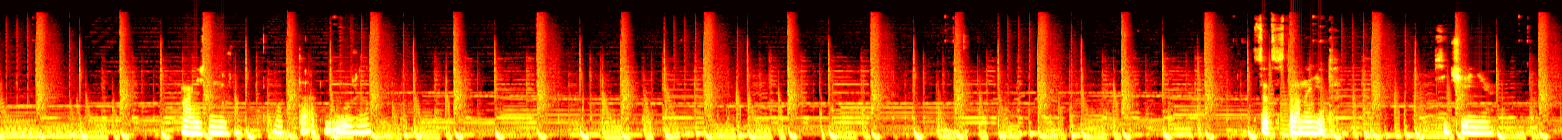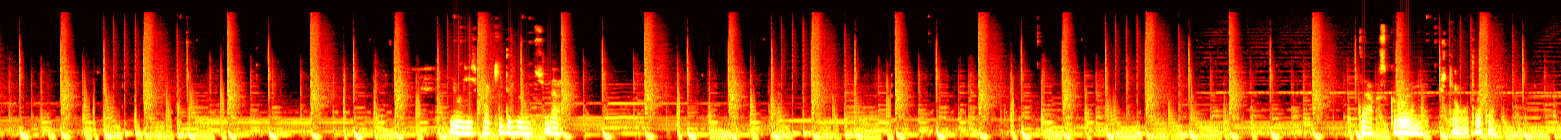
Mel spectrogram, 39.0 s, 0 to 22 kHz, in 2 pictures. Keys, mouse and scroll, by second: 0.0 ctrl+r, 4.4-7.4 middle drag, 7.8 scroll up 2, 8.1 2, 8.4-10.8 shift+middle drag, 10.8 ctrl+r, 12.1 middle click, 13.0 z, 13.4 shift+middle click, 14.1 ctrl+z, 14.2 middle click, 14.7 ctrl+r, 16.0 ctrl+r, 16.0 right click, 16.7-18.6 middle drag, 18.6-21.9 right drag, 18.6 g, 21.9-23.4 middle drag, 23.4 right click, 23.4 z, 24.1 shift+middle click, 24.4 1, 24.5 middle click, 25.1 click, 26.0 shift+click, 27.1 j, 29.0-29.8 middle drag, 29.8 Tab, 30.0-34.1 middle drag, 34.1 Tab, 34.2 scroll down 2, 34.4 middle click, 34.8 Tab, 35.2 shift+middle click, 35.7-37.3 scroll up 1, 37.3 click, 38.0-39.0 middle drag.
